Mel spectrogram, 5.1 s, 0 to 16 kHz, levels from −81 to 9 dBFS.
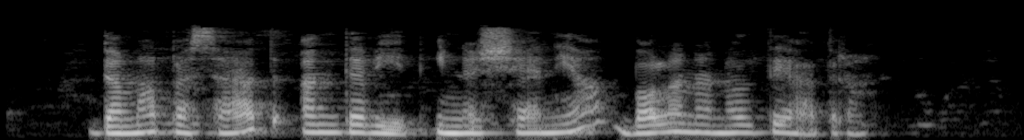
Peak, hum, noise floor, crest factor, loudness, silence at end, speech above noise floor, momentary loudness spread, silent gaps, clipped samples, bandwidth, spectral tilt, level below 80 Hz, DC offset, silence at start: -4 dBFS; none; -55 dBFS; 16 dB; -19 LUFS; 0.75 s; 37 dB; 8 LU; none; under 0.1%; 7.8 kHz; -6.5 dB/octave; -56 dBFS; under 0.1%; 0.45 s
